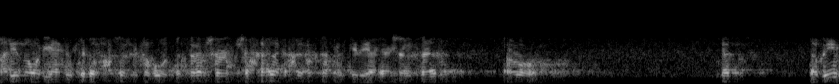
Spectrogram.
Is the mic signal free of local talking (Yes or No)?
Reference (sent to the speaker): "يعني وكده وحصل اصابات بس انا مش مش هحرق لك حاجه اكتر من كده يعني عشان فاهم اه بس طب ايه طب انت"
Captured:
Yes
